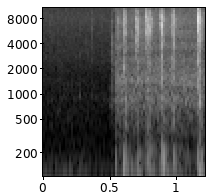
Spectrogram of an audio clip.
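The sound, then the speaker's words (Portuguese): After a brief silence, heavy computer keyboard typing starts: rapid, forceful key strikes with thumping bottom-outs, uneven in rhythm and fairly loud, with no voices. “É, você está digitando muito forte, o ouvinte vai ficar com um pouco de raiva de você por causa disso.”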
